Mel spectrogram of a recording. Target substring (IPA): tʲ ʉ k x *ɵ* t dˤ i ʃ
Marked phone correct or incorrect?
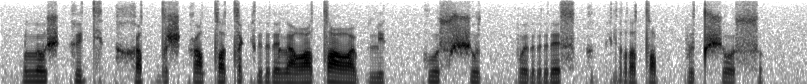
correct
